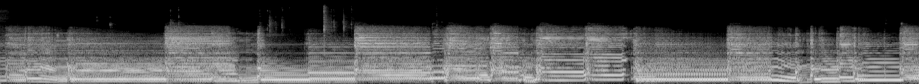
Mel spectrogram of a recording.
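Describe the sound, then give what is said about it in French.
A Fender Blackguard Telecaster electric guitar, one of the very first Fender instruments, with light distortion plays a continuous run of chords and bent notes, bright and gritty, at a steady loud level without any talking. “c'est la Blackguard Telecaster, avec un peu de disto.”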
